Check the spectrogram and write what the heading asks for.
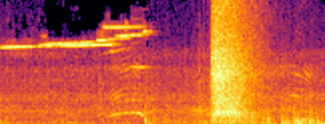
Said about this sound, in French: Quand le camion citerne arrive dans ce quartier populaire au nord de Monterey, les femmes et les enfants se précipitent hors de leur maison avec toutes sortes de bonbonnes, seaux et cuvettes.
